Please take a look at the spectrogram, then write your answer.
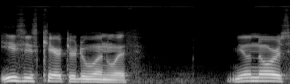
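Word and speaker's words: Mjölnir: Mjolnir is how you say it. Yeah. Is how you pronounce it.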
